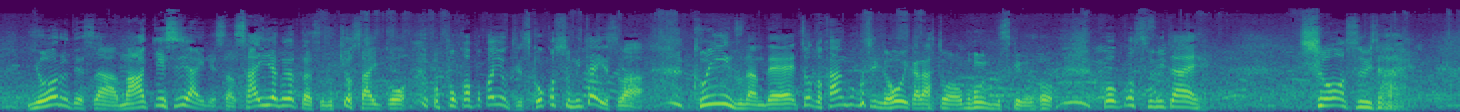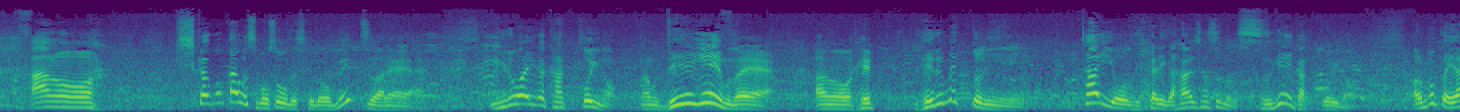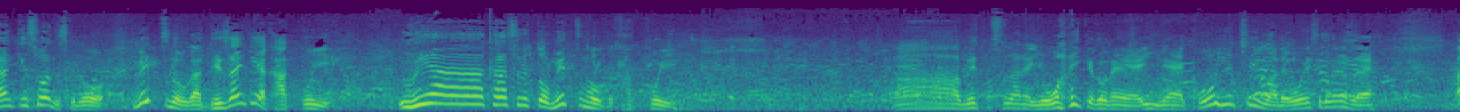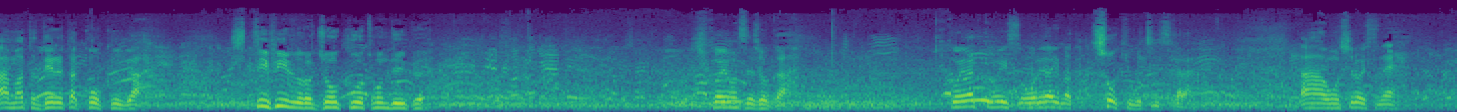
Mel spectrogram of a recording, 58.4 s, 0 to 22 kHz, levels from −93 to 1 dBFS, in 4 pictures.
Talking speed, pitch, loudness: 310 characters per minute, 195 Hz, -21 LUFS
